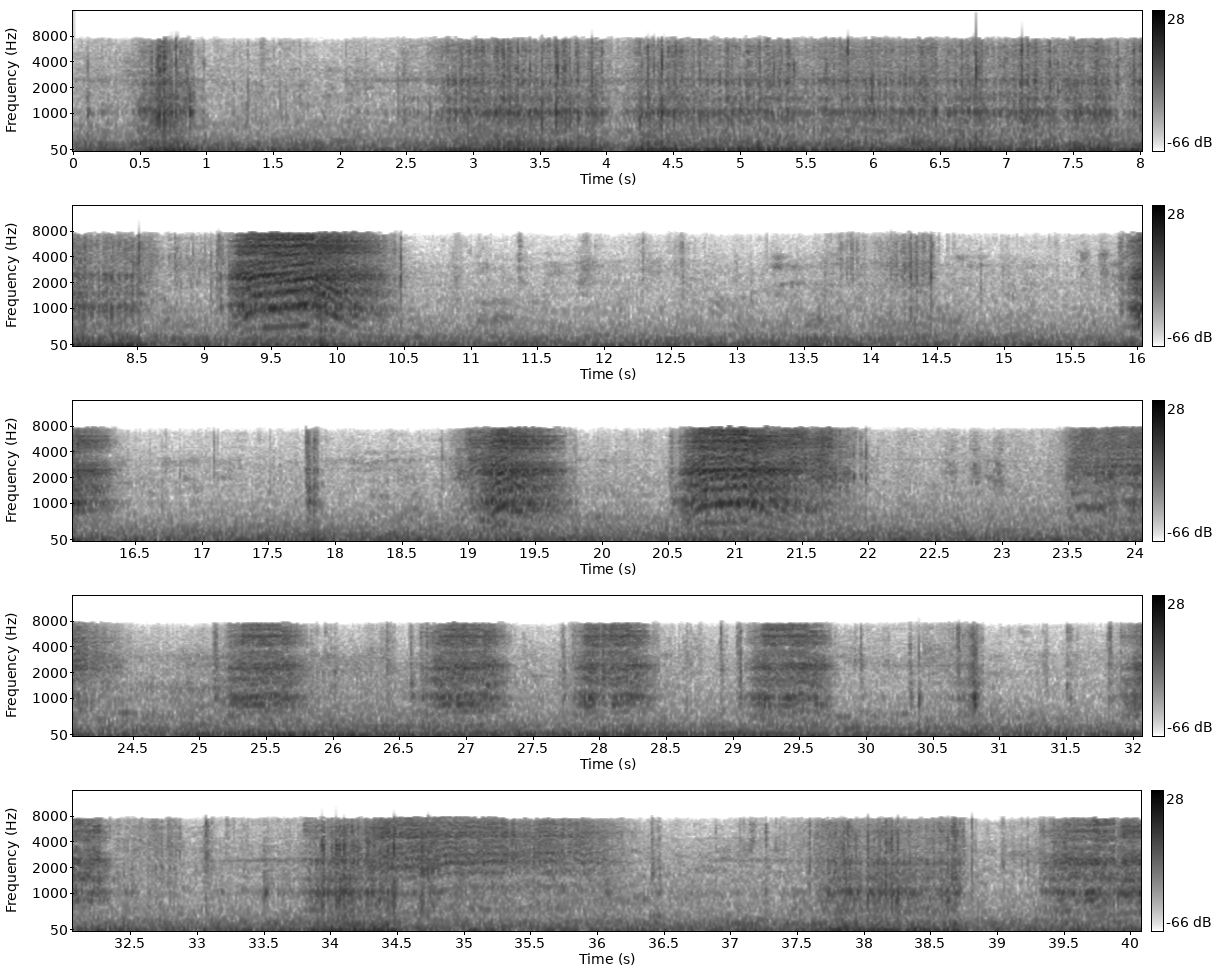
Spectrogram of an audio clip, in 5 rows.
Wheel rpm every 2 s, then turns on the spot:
0, 20, 20, 20, 40, 0, 0, 0, 0, 10, 30, 0, 10, 20, 20, 10, 10, 10, 10, 20.
2-8 32-34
